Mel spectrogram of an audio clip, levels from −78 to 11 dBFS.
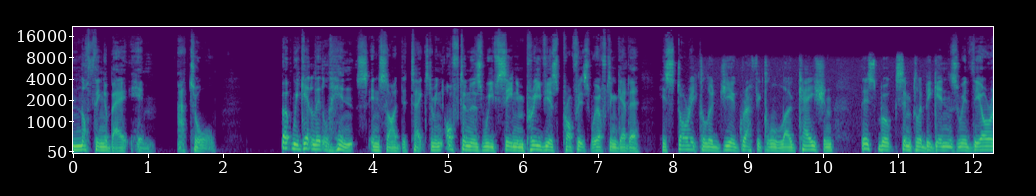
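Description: Speech, with digital radio blending to analogue FM from 7.98 to 11.94 s: a 461 ms cross-fade brings faint hiss, roughly 35 dB down.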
